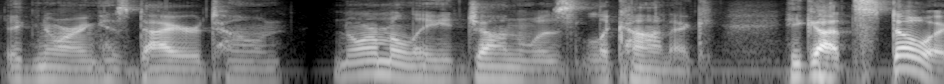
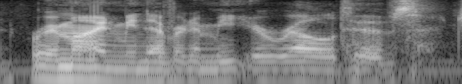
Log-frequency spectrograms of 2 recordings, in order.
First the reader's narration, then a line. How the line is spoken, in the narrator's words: John muttered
